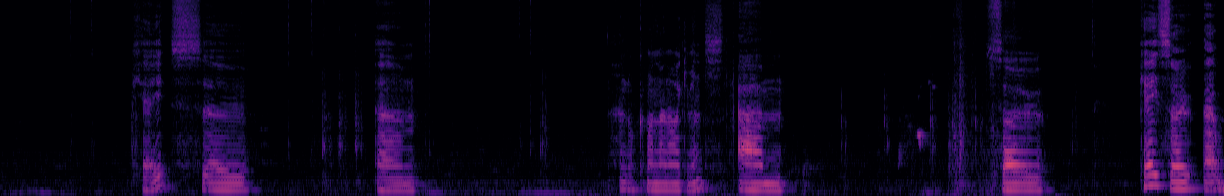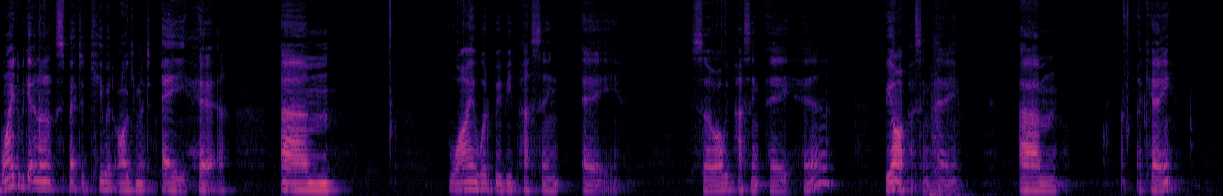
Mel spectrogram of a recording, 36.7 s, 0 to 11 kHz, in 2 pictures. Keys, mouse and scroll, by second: 1.1 click, 2.0 scroll down 1, 4.3 click, 4.8-5.6 scroll up 1, 6.4 click, 7.8 click, 8.1 scroll up 1, 12.6 scroll down 1, 13.2 scroll down 2, 13.9-14.8 scroll down 5, 19.0 click, 20.7-21.6 scroll up 4, 25.1 click, 29.1 click, 30.5 scroll up 1, 31.2 scroll up 2, 35.5 scroll down 2, 36.2 scroll down 2.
